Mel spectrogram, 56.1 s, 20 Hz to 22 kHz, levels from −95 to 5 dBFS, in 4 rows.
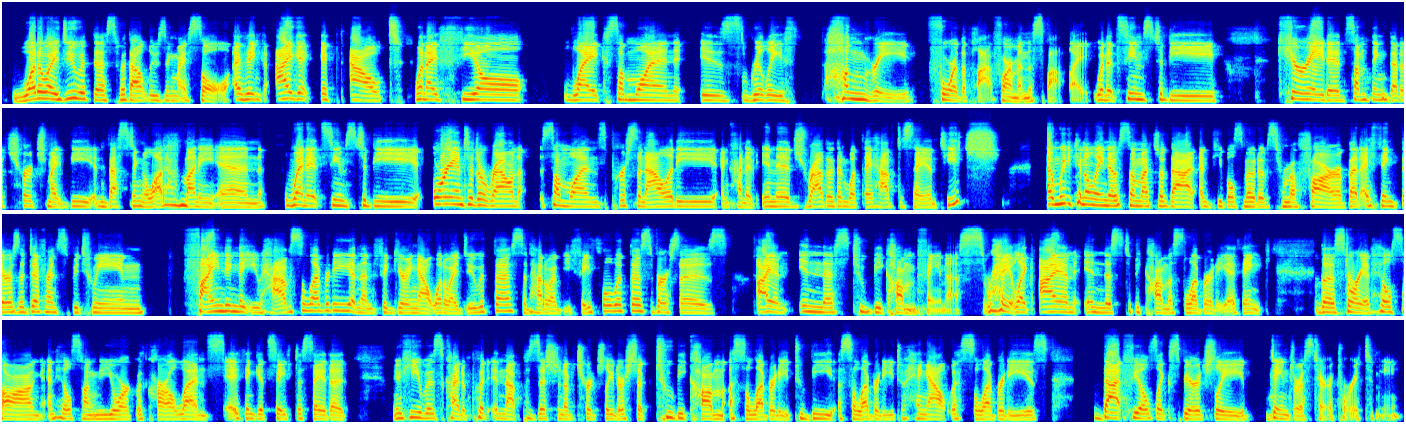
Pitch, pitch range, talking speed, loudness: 180 Hz, 165-200 Hz, 200 wpm, -19 LUFS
